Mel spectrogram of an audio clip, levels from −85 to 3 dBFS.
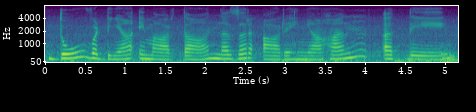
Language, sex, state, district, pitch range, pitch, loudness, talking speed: Punjabi, female, Punjab, Kapurthala, 185-230 Hz, 205 Hz, -17 LUFS, 95 wpm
